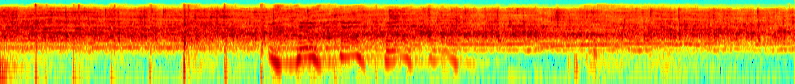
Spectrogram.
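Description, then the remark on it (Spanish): A crowd applauds steadily for about four seconds, a dense wash of clapping with a few sharper claps at the start and a brief wavering voice rising over it midway. “aplausos, aplausos.”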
